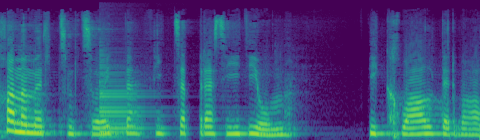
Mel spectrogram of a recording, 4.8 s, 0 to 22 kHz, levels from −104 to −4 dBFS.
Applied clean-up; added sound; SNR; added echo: neural mask model RNNoise.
